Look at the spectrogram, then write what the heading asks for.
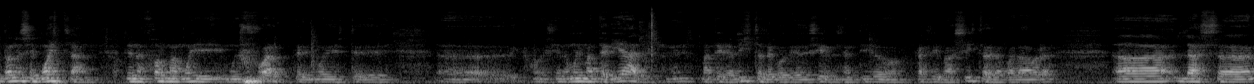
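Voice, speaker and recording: A man giving a lecture, wry and conversational, pausing often to search for words. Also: medium pitch, fairly even intonation, dark tone, a little hiss or hum. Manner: halting, searching for words with many fillers. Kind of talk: lecture to an audience. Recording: echoey hall, mic at a distance.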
